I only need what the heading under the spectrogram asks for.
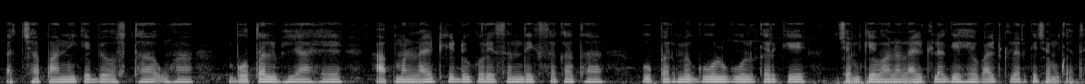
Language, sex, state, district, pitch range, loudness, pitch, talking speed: Chhattisgarhi, male, Chhattisgarh, Raigarh, 110-120 Hz, -28 LUFS, 115 Hz, 170 wpm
